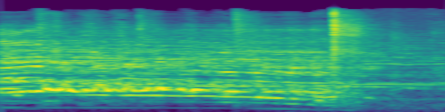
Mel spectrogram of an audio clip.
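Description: A person's long drawn-out vocal cry, held at one pitch and then sliding down near the end, with a second, lower voice held beneath it.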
